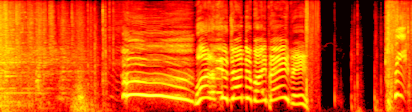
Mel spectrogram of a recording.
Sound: gasping

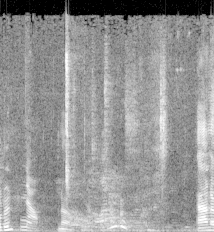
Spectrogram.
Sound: audience gasps

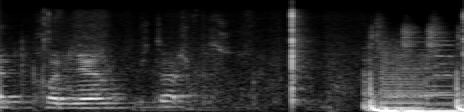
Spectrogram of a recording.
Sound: clap

